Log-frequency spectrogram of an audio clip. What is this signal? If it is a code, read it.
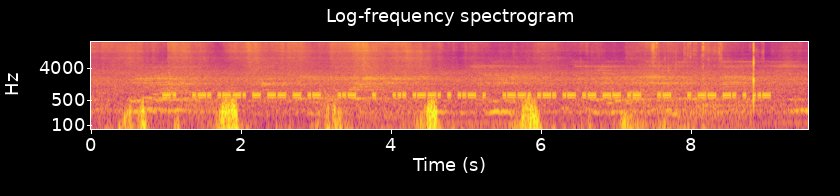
Morse code, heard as a keyed tone, machine-sent, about 36 wpm, 700 Hz, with the noise of a subway station. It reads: N RPTMTA U E SPEUE PRAAMA A EMNEU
